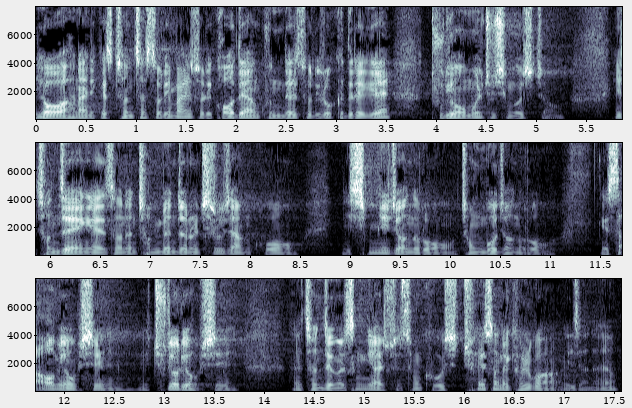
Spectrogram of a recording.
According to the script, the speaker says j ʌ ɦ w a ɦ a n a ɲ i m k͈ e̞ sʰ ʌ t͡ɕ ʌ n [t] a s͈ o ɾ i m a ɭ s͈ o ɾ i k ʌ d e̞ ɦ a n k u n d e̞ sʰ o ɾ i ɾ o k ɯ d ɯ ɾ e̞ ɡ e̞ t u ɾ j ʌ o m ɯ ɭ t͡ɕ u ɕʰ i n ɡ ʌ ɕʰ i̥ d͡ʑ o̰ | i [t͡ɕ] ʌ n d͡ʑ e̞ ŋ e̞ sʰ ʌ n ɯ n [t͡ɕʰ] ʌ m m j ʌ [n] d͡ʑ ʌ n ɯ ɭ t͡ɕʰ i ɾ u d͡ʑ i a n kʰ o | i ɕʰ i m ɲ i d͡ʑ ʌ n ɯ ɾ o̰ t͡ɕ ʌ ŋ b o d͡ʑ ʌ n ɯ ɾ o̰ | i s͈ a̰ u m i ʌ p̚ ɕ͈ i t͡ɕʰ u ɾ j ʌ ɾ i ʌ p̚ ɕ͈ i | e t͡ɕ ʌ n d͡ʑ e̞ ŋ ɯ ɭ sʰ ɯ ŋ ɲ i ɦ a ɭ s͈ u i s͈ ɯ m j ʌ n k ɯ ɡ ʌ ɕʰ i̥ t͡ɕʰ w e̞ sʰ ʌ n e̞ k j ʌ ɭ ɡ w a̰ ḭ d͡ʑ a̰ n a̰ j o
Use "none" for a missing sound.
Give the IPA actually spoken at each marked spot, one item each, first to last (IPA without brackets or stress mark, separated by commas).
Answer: t͡ɕʰ, t͡ɕ, t͡ɕ, n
